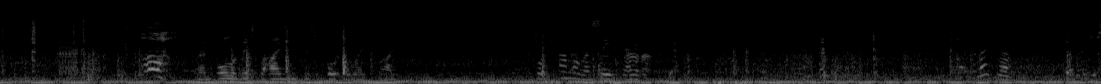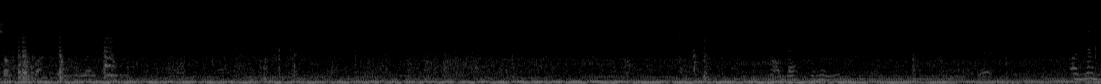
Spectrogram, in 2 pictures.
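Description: A steady low engine hum runs throughout, with short stretches of quiet talk and a few small knocks as someone climbs out of an open biplane cockpit.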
